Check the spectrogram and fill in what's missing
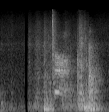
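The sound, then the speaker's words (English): A folding attic ladder swings open, two loud creaking, scraping bursts of hinges and wooden sections unfolding, one right after the other, with no talking. “So, ladder, open up.”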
